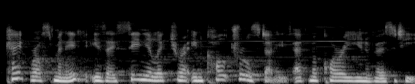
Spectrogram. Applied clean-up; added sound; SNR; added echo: classical method WPE with log-MMSE.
